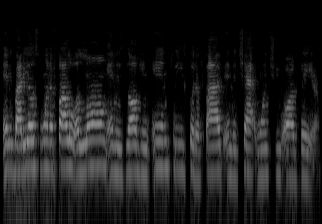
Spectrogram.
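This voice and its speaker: A hoarse woman leading a live online class, walking viewers through software step by step in an upbeat way and checking in often. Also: mid-range voice, steady tone, normal speed, dry recording, highs cut off. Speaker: online trading trainer. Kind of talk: live screen-share software walkthrough.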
